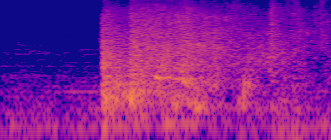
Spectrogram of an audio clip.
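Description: Water splashes as an animal falls into a pool.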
